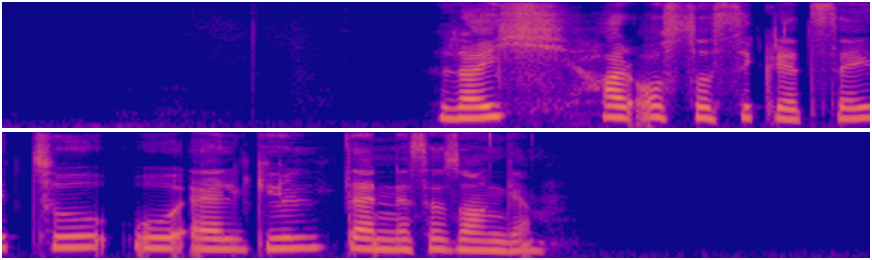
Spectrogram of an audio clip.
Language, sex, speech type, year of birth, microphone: Norwegian, female, read, 1983, Shure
